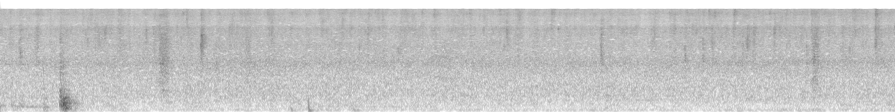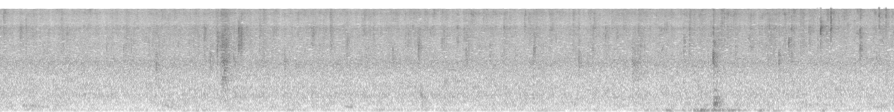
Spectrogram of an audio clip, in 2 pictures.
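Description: Steady rain falling, with scattered drops and drips ticking close by.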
